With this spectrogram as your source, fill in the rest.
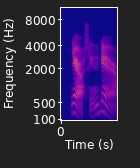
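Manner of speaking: put-on rude jerk character voice. Demonstrating the voice he gave a character, in a jerk character voice. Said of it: "That's the kind of voice I gave him".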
